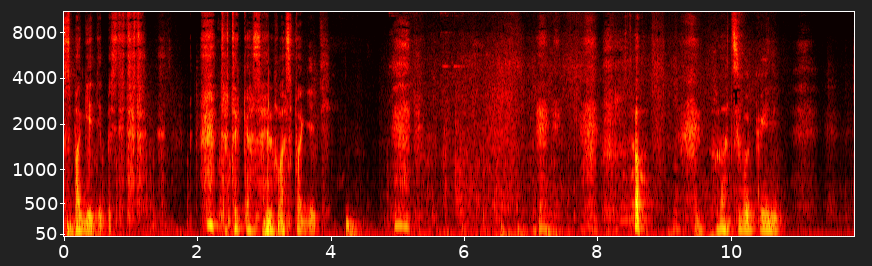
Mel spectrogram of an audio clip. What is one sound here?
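A middle-aged man laughs close to the microphone.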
